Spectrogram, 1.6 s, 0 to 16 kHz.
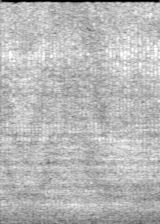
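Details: Honda GX35 brush-cutter four-stroke after rebuild with a new cylinder liner and piston rings, petrol, warm-up test: a high, steady buzzing run with an even, unbroken note. The engine runs cleanly.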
